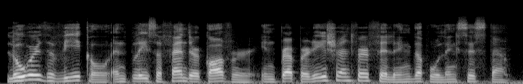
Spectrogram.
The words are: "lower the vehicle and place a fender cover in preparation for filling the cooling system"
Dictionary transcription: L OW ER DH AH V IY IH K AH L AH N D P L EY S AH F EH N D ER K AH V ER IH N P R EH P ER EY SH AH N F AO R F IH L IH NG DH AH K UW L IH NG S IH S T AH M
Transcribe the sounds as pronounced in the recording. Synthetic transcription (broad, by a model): L OW ER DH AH V IY IH K AH L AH N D P L EY S AH F EH N D ER K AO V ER IH N P R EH P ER EY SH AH N F AO R F IH L IH NG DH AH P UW L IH NG S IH S T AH M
